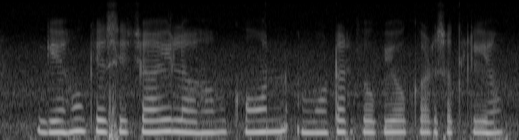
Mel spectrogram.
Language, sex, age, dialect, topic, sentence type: Magahi, female, 31-35, Western, agriculture, question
